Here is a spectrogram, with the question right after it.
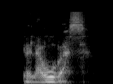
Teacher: La tónica es la U, por lo tanto se forma un hiato. Es el hiato que me obliga a acentuar.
